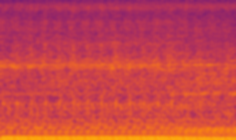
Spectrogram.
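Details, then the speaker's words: Peterbilt semi truck diesel at steady idle after starting easily on nearly new batteries, where it used to take an hour to start; new air dryer fitted ahead of a planned haul to Kentucky. Deep even drone, no stumbling: normal idle. "all right bra give us some power fire up man this thing starts so much better like guys before we would have been starting this thing for an hour it would took an hour to start"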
